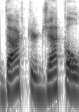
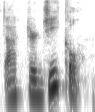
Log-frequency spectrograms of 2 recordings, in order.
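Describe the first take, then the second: First: The name is said the common, non-Scottish way. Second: The name is said the Scottish way. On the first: The speaker calls it wrong. "is not the right pronunciation" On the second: The speaker calls it right. "It's Doctor Jekyll. ... it's Scottish"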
